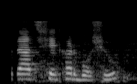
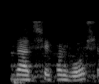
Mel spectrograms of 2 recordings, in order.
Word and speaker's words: Rajshekhar Basu: That was a Bengali translation and a summarized translation written by Rajshekhar Basu. – What's the author's name again? – Rajshekhar Basu. The Bengali name, actually, I'm pronouncing in Bengali. – Rajshekhar Basu.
